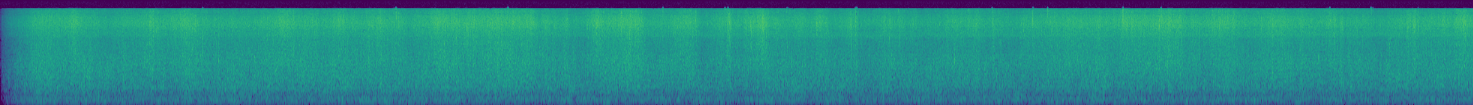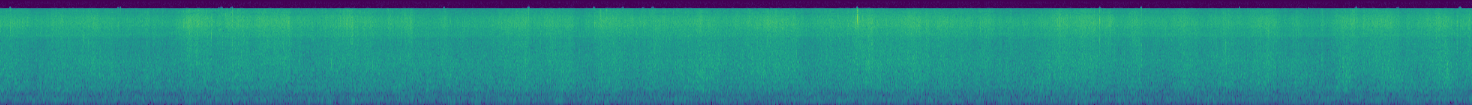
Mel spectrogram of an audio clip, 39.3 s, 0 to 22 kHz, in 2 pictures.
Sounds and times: water 0.0 - 39.2
waves 0.0 - 39.2

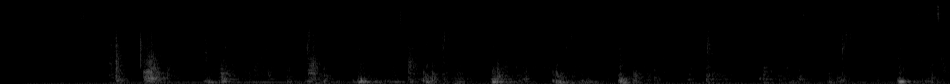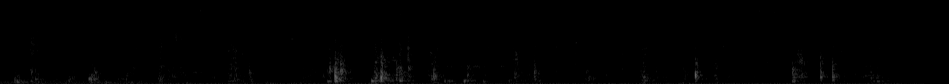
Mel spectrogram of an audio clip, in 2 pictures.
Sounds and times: Ascending Staircase Interior Carpet 0.4 - 18.9

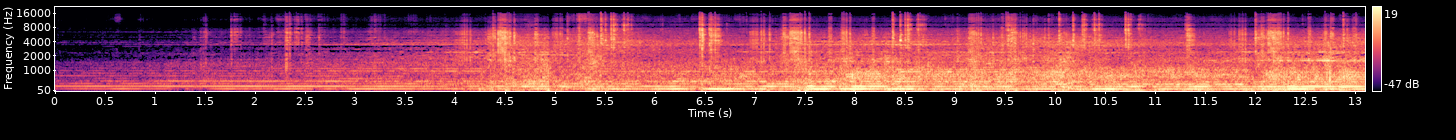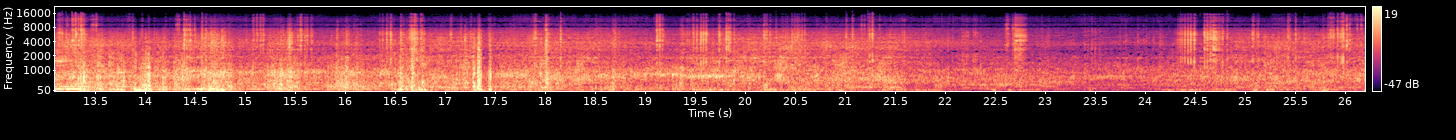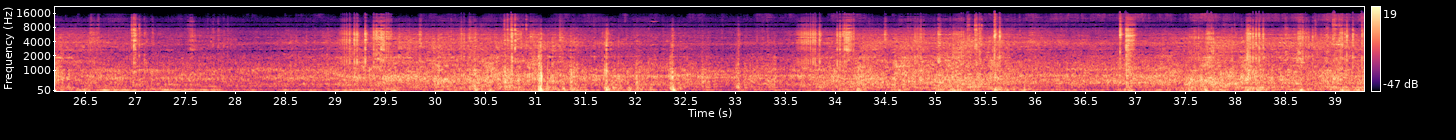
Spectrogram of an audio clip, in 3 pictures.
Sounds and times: Train 0.0 - 39.2

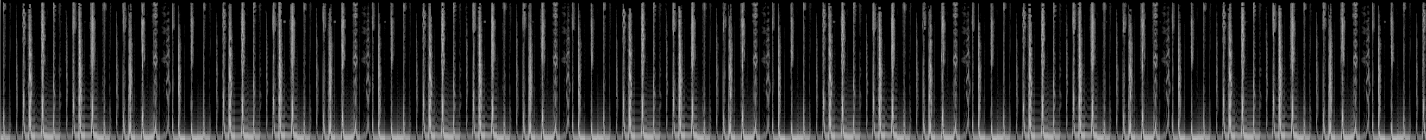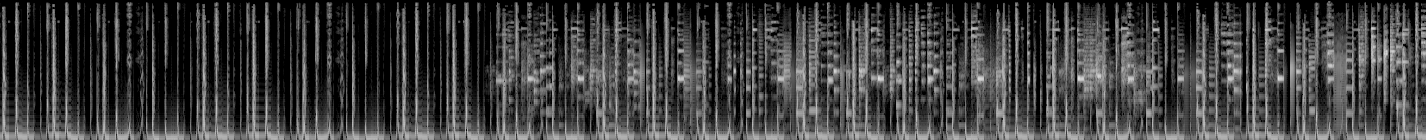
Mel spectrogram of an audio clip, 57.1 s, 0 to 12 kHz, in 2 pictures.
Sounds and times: synthesizer 37.8 - 57.0

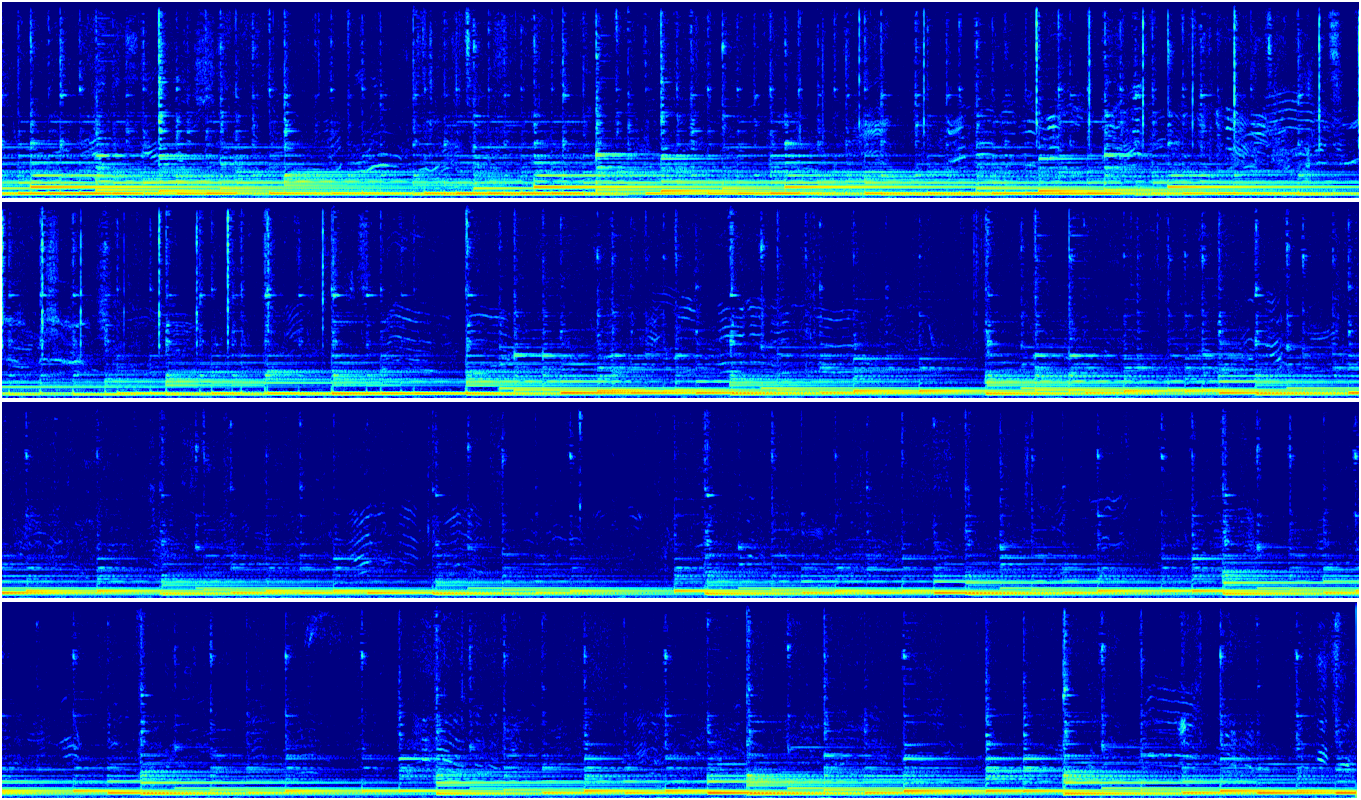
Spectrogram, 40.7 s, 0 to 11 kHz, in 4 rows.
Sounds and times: Steel Tongue Drum played by Cicada 0.0 - 40.6

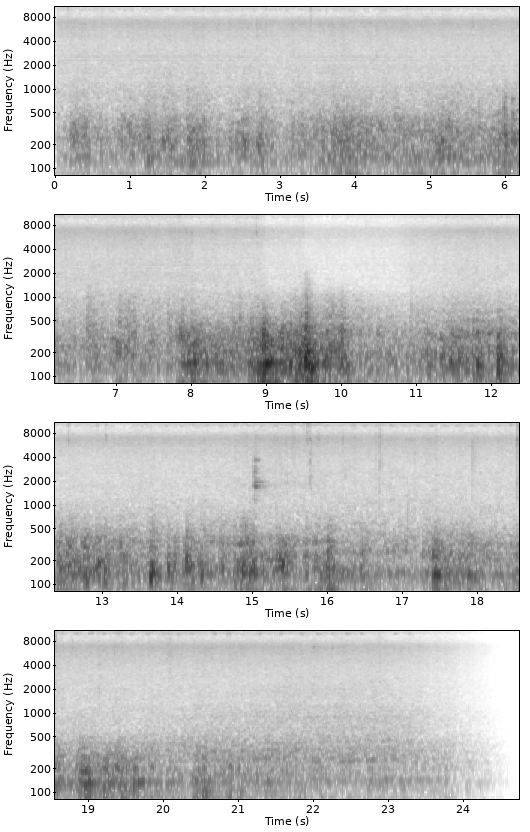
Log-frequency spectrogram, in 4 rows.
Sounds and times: muffled lfe thunder rumble 0.0 - 23.4

